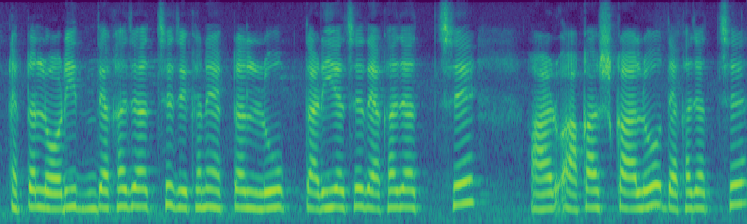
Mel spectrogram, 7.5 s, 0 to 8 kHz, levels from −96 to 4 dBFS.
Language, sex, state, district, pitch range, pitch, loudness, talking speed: Bengali, female, West Bengal, Purulia, 215-240 Hz, 230 Hz, -15 LUFS, 130 wpm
